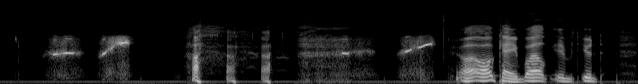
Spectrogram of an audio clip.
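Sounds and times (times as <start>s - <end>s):
person whistling imitation of bobwhite quail call: 0.5s - 1.4s, 3.4s - 4.4s
speech: 1.9s - 2.8s, 4.6s - 6.1s.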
